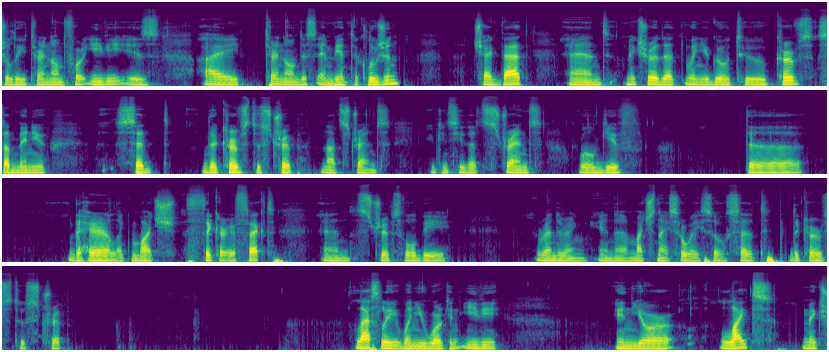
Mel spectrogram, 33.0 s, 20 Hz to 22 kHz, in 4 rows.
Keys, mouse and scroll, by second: 14.4 middle click, 16.8 middle click, 20.4 middle click, 21.6 middle click.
